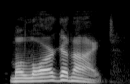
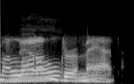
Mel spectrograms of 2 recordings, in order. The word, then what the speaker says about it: Milorganite: Milorganite. So it's like Milandromat.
